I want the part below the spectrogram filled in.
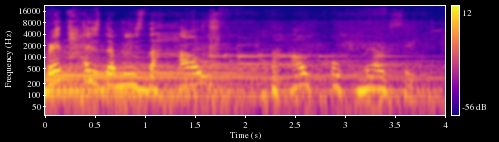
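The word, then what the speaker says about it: Bethesda: Over here is called Bet Hesda. I know that it's very difficult to pronounce it. Only the Arabs and the Jews are allowed to do that. Bet Hesda means the house of mercy.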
